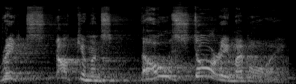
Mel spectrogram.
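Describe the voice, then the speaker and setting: Putting on a character voice, a man speaks high-pitched at a moderate pace, with clear echo around him. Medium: game stream. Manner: folksy, colloquial, teasing.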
